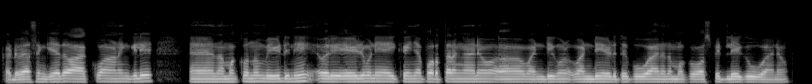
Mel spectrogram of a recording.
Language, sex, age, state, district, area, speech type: Malayalam, male, 45-60, Kerala, Wayanad, rural, spontaneous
